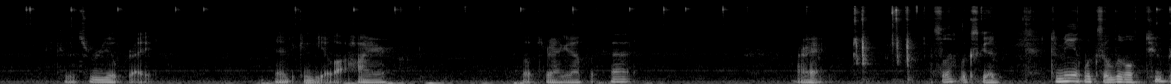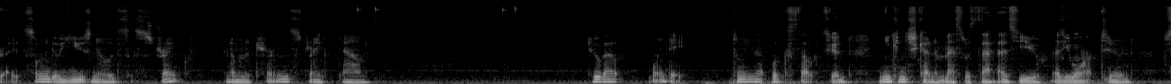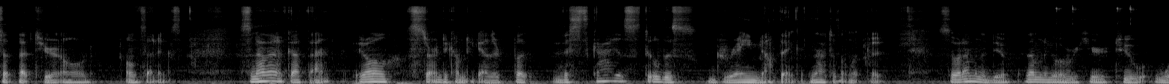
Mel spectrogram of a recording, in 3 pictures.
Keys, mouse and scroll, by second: 8.0 KP_0, 8.4 shift+z, 12.9-14.3 drag, 14.7-18.0 drag, 33.4-35.1 drag.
